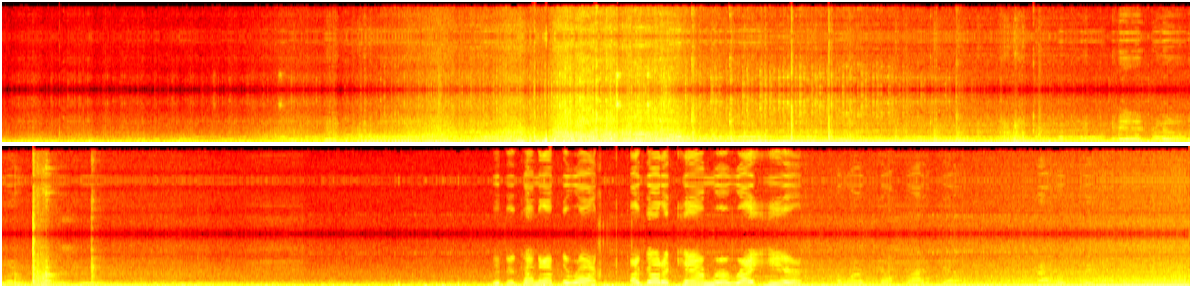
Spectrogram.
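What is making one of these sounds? An off-road vehicle's engine rumbles and revs close by.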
